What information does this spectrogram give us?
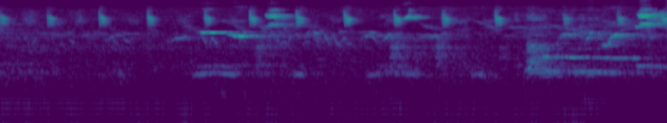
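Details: Black-backed grosbeak in Peru singing short, rich whistled phrases rising and falling, amid other bird calls and steady high insect ticking.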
